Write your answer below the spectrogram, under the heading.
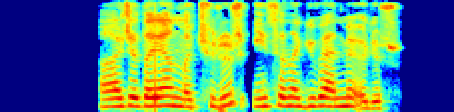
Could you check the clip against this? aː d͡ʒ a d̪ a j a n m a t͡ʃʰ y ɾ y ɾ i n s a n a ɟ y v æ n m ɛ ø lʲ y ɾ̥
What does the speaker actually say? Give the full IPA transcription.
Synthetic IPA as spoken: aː d͡ʒ a d̪ a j a n m a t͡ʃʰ y ɾ y ɾ i n s a n a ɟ y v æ n m ɛ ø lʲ y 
